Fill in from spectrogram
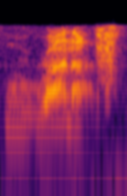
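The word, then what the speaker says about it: uranos (οὐρανός): Omicron upsilon, pronounced u, as uranos. Uranos, very important Greek form in the New Testament, meaning heaven.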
